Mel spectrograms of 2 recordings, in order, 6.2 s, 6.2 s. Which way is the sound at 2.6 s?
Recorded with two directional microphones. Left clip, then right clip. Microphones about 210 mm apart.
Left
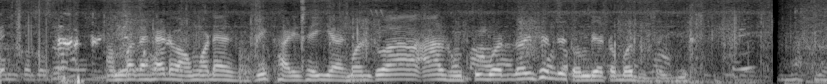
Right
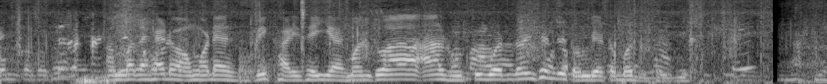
10° right (ahead or behind).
